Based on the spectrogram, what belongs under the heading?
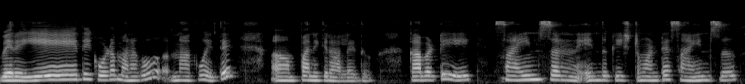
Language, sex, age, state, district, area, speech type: Telugu, female, 60+, Telangana, Ranga Reddy, rural, spontaneous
